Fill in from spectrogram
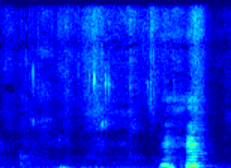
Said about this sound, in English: Sorry, we're dealing with an overload of dogs real quick.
